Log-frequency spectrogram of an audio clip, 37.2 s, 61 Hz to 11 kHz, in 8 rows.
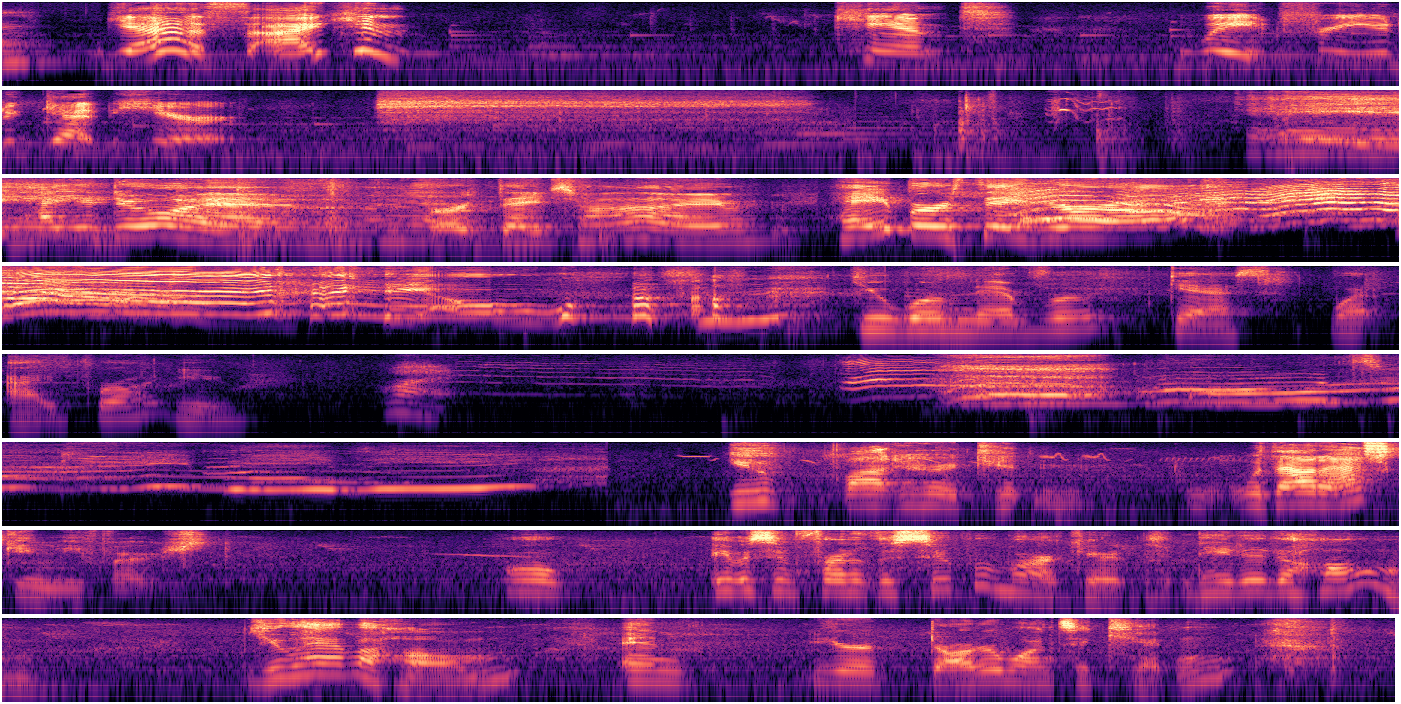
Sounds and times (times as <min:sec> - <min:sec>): Caterwaul: 0:20.1 - 0:24.1.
